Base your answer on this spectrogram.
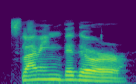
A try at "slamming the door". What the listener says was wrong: Now, watch your D sounds just a little bit, okay? Because you're still pronouncing that Slavic D, saying door, door. Instead of the, it's d. Move your tongue back off the back of your teeth. So move it back just a bit. Door.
